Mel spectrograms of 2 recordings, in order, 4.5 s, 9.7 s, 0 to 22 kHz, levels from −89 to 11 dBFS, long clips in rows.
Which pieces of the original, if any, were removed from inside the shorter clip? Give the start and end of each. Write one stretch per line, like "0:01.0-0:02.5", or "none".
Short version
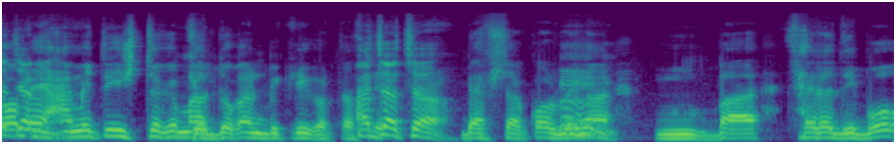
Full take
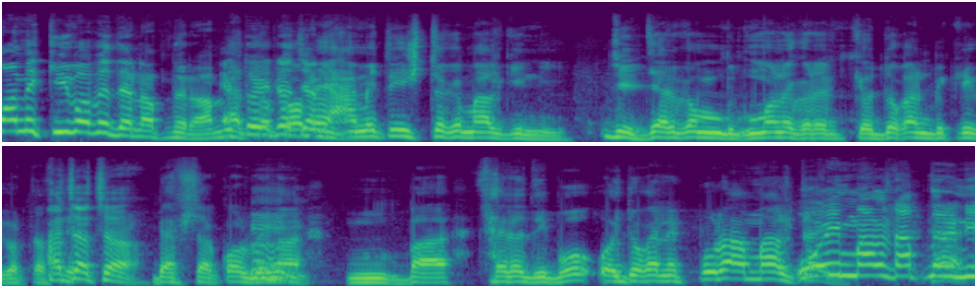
0:02.4-0:04.3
